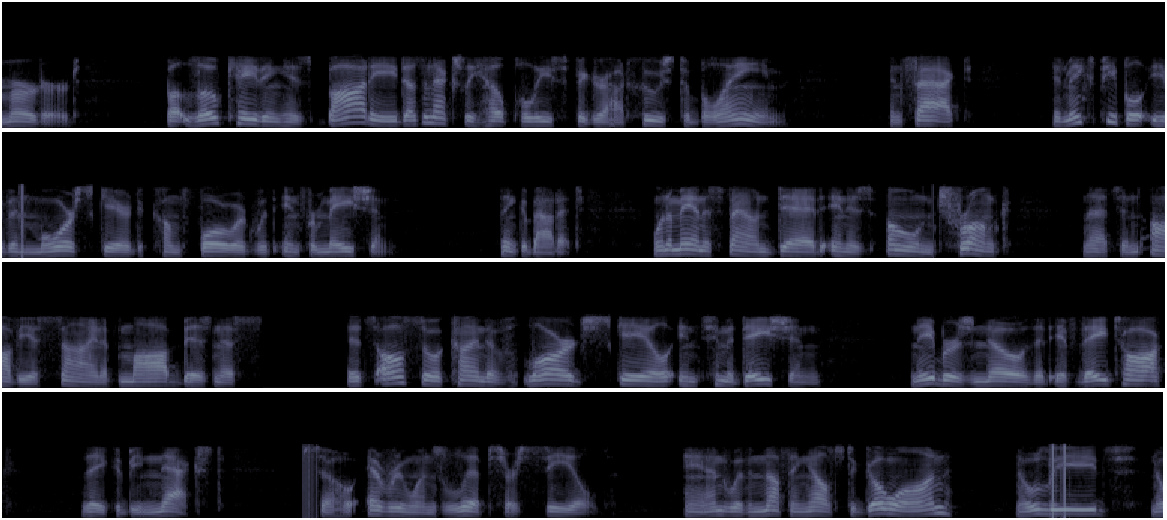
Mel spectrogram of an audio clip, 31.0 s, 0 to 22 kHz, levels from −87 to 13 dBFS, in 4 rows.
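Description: Bit errors on a digital phone line crackle at 7.87–7.90 s, 13.96 s, 25.27–25.37 s and 30.24–30.38 s. A small fraction of bits flipped, each corrupting one sample, and hits on high bits give sharp ticks. They show as single-sample waveform spikes and thin vertical spectrogram lines across the 250–3400 Hz telephone band.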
